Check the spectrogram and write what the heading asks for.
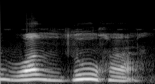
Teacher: इसमें सिफ़त इस्ताला भी है, सिफ़त इतबाक जैसी सिफ़ात पाई जाती हैं, जिसकी वजह से ये जितना हो सके मोटा अदा किया जाए। जैसा कि ज़ौत के एकाम में मैंने बताया था कि ज़ौत को जब भी अदा करेंगे तो ज़बान का दायां या बायां हिस्सा इज़रा से उलिया यानी जो ऊपर वाली दाढ़ें हैं उनको ढांप लेगा, तो ये सिफ़त तब जाके अदा होगी।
